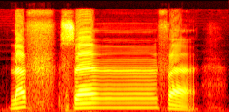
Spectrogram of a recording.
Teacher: Karena huruf fa itu makhrajnya bukan di bibir. Huruf fa itu makhrajnya di bibir tapi tidak rapat bibir kita.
